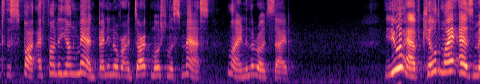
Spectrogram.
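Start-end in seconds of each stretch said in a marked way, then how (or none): 5.8-7.2 higher, louder and slow, bitterly accusing; bitter exclamation. Acted. The Baroness accuses the motorist over her dog, bitter and loud. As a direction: hurl the blame at him, bitter and loud. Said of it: "I exclaimed bitterly".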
